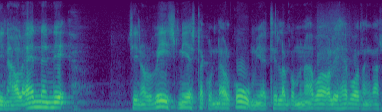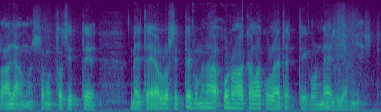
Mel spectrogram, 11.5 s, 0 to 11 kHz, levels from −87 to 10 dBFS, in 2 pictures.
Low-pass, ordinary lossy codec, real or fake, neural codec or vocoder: none; none; real; none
